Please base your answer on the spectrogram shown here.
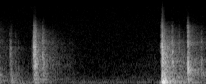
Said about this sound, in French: Enfin, la porte s'ouvrit.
